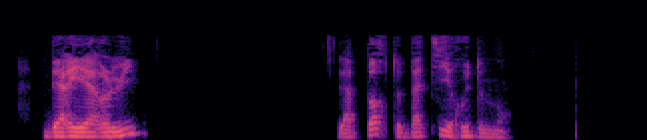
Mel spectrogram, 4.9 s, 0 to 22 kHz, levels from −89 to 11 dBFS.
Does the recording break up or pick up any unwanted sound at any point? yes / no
no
